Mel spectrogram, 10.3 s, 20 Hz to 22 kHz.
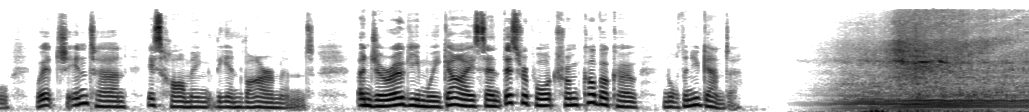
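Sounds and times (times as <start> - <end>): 
speech: 0.0 - 7.5
boda boda motorbike taxi engine riding past in Koboko, northern Uganda: 8.0 - 10.2.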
